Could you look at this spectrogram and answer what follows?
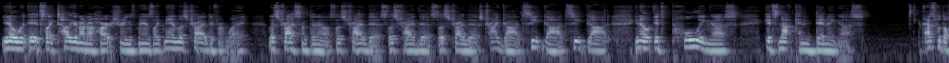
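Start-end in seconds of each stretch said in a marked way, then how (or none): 2.5-9.2 gentle tug. Pretend. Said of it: "slow tug of a heart".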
